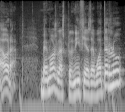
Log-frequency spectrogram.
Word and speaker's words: Waterloo: ¿Está bien representada la batalla de Waterloo? Sí y no. En primer lugar, decir que Waterloo es la manera inglesa de pronunciarlo. En holandés, que sería como habría que pronunciarlo, se diría Waterloo, lo que demuestra una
